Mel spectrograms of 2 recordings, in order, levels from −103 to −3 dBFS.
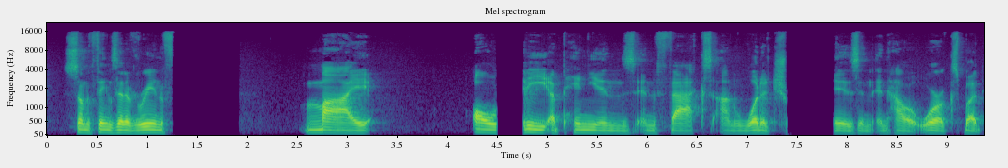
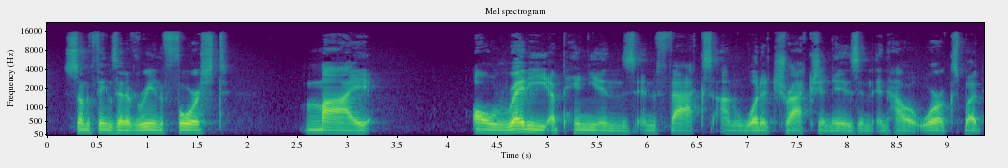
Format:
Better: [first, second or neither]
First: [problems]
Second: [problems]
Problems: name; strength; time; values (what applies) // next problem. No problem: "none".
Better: second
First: audio cutting out; at 1.5 s for 0.5 s, at 4.5 s and at 7.5 s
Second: none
